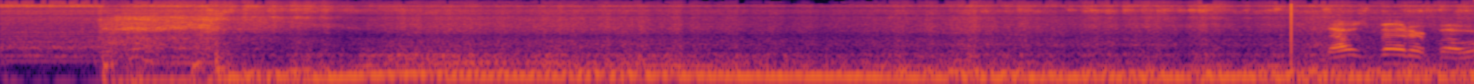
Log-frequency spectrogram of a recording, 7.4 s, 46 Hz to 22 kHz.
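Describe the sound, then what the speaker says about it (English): An LS-swapped Mazda RX7 cranks briefly on the starter, then catches and settles into a loud, steady rumbling idle, close up; a voice speaks faintly near the end. "I'm gonna wear the damn starter out on this car."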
